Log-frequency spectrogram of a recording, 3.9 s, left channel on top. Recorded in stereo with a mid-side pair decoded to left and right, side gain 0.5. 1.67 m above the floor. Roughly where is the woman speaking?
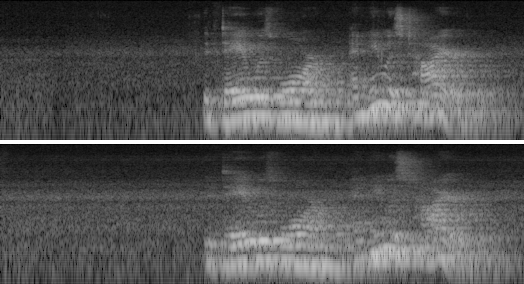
Ahead left.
